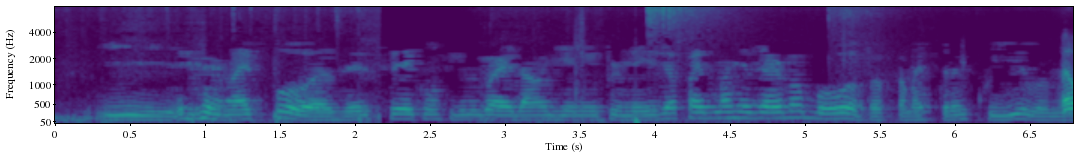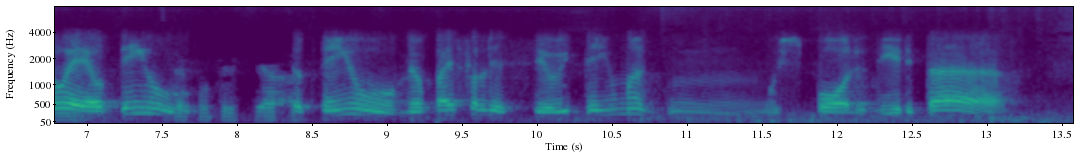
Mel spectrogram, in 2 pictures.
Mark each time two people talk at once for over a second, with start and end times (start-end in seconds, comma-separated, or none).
none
